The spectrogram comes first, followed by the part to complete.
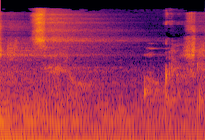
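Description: Animated logo intro sound design: a deep bass tone slowly fading, with short airy whooshes about half a second in and again near the end.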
